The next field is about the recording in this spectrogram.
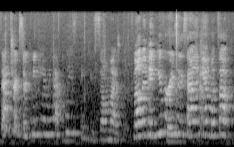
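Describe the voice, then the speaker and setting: A woman's voice: very high-pitched, fast, sharp tone, slight background noise. A woman teacher reading a story aloud to a kindergarten class, praising and coaxing the children with lots of questions. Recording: roomy classroom audio from a distance.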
